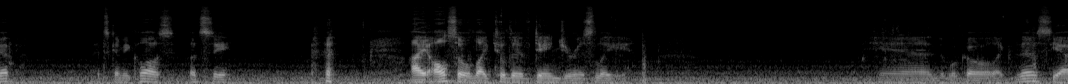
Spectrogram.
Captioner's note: laughs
